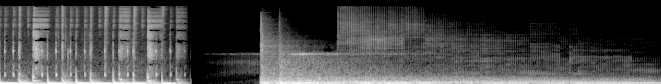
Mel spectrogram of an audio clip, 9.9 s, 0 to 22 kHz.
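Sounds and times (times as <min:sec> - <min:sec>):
deep low rumble: 0:04.6 - 0:09.9.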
